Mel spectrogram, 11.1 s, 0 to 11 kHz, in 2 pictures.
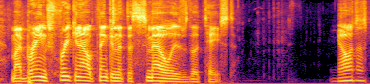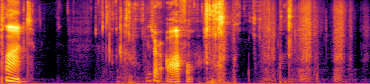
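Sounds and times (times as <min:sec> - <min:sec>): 
speech: 0:00.2 - 0:03.6, 0:05.0 - 0:06.1, 0:07.8 - 0:08.9
person chewing a crunchy snack with nose plugged: 0:03.4 - 0:04.9, 0:06.0 - 0:11.0.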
